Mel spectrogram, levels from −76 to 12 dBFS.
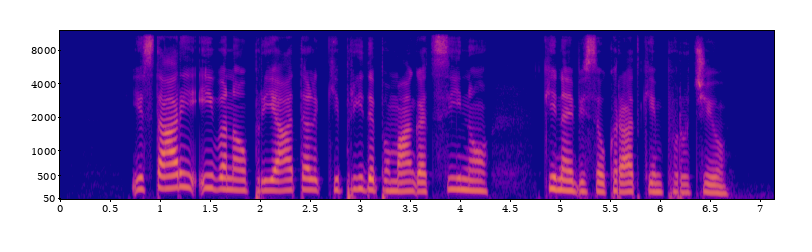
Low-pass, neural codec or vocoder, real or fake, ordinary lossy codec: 10.8 kHz; none; real; none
